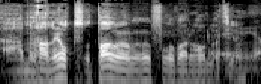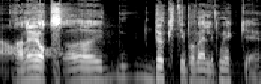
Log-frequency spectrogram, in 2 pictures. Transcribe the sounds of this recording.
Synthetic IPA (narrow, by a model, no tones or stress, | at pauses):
aːmɛnhanhæɾjɔksɔpʰaʊɾafoːvaɾəhɔlːa̰t̪shanæɾjɔksɔ | d̪ɵkt̪ɪpʰɔvɛld̪ɪt̪mʏkːə̰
